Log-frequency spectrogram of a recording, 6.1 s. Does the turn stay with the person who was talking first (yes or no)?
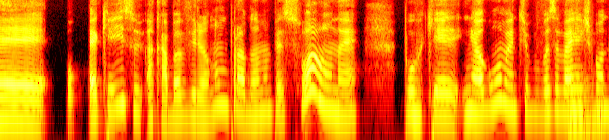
yes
